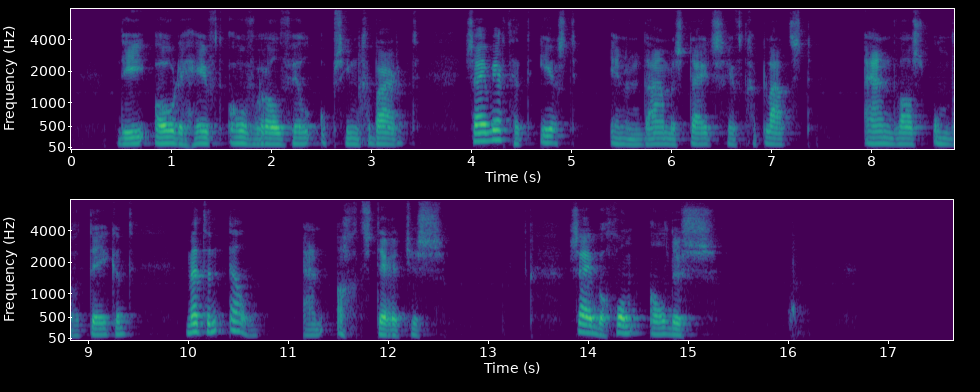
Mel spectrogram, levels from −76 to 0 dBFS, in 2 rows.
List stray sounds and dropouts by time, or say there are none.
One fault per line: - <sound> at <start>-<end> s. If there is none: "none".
- whoosh at 16.0-16.2 s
